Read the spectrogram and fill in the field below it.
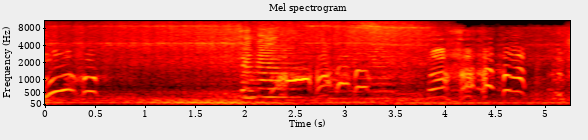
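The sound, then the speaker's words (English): The horn of a rare train sounds loud in several bursts at Shawford Station, its tones bending and wavering, over a steady low rumble of the train at the platform. “I got out of bed at 4:30 this morning as I heard that there was a really rare train coming through Shawford Station.”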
